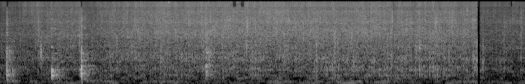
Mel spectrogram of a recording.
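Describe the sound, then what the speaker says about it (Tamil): Onion, tomato and curry leaves sauté in a pan with a steady, close sizzle. A few sharp scrapes of stirring break through the sizzle, and no one speaks. "தக்காளி நல்லா வதங்கி வரட்டும்"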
